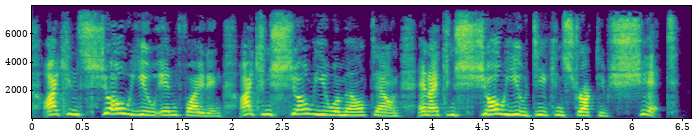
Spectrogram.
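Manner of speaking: loud, hammering fury at a commenter; furious rant. Real, not acted. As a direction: tear into the troll, full force.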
